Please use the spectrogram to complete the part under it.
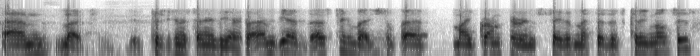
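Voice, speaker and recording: A man's voice: mid-range voice, steady tone, a little fast, no echo. A Welsh man calling in to a radio show over a crunchy phone line, full of cold and hesitant, with lots of ums and uhs. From Wales. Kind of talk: casual phone-in call.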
